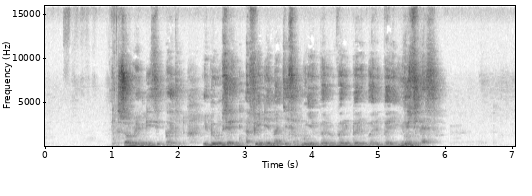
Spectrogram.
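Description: A young man speaks with animation close to the microphone.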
